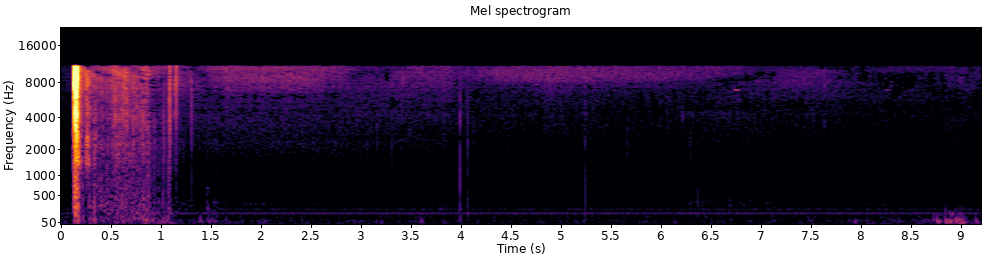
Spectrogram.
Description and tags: Another match strike with lengthy burn.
